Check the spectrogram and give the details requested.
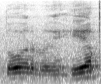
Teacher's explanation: qaf makhraj dia pangkal lidah ke langit-langit atas Qalqalah sentuh lepas sentuh lepas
